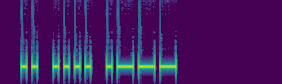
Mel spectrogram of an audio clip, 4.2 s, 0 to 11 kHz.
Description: Morse code, heard as a keyed tone, about 15 wpm, 700 Hz. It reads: IHJ
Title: USA Call Sign Postfixes - 3 Letters 15wpm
